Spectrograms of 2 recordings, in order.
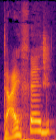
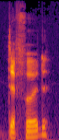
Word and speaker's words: Dyfed: yes that right yeah so die fit is kind of the American butchering pronunciation of it I have a few Welsh players in cohorts who complain that I'm mispronouncing because it's a it's a real place across the pond and it's it's closer to differed sorry if I'm butchering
